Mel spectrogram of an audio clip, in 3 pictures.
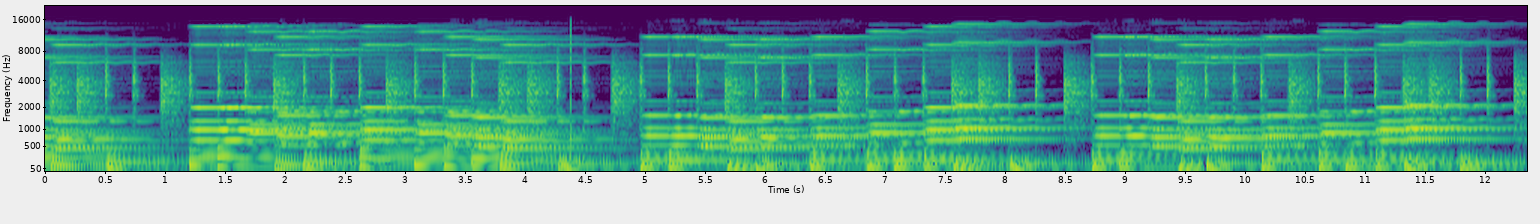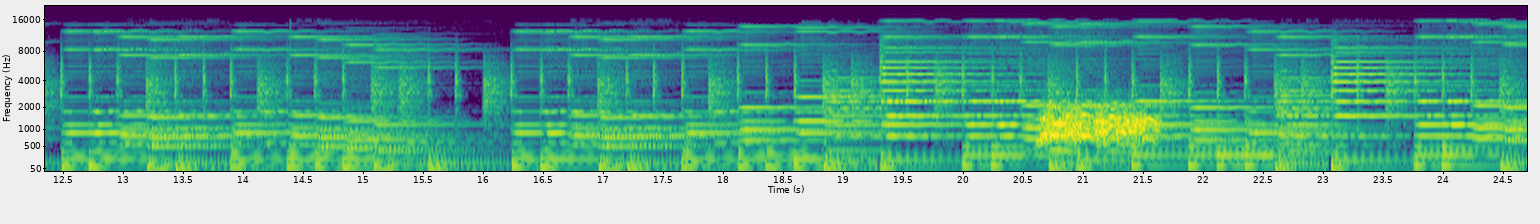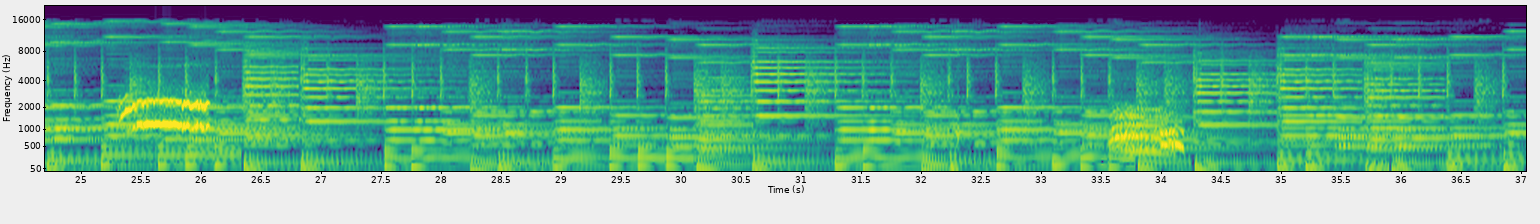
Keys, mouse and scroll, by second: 0.1 right click, 0.3 shift+right click, 0.7 right click, 0.8 shift+right click, 1.0 right click, 1.1 shift+right click, 1.4 right click, 1.5 shift+right click, 2.6 middle click, 4.1 right click, 4.2 shift+right click, 4.5 right click, 4.5 shift+right click, 4.7 right click, 4.8 shift+right click, 5.2 right click, 5.4 shift+right click, 5.7 right click, 5.8 shift+right click, 6.1 right click, 6.2 shift+right click, 6.8 right click, 6.9 shift+right click, 7.0 right click, 7.1 shift+double right click, 7.4 right click, 7.5 shift+right click, 7.9 right click, 8.0 shift+right click, 8.9 right click, 9.0 shift+right click, 9.2 right click, 9.3 shift+double right click, 9.5 right click, 9.6 shift+right click, 10.6 right click, 10.7 shift+right click, 11.0 right click, 11.1 shift+right click, 11.3 right click, 11.4 shift+right click, 11.8 right click, 11.9 shift+right click, 12.9 right click, 13.0 shift+right click, 13.2 right click, 13.3 shift+right click, 13.6 scroll down 2, 14.2 ctrl+s, 14.5 click, 15.2 middle click, 17.7 scroll up 2, 18.5 right click, 18.6 shift+right click, 18.9 right click, 19.0 shift+right click, 19.3 right click, 19.4 shift+right click, 20.0 right click, 20.1 shift+right click, 20.3 right click, 20.4 shift+right click, 20.8 right click, 20.9 shift+right click, 21.5 right click, 21.6 shift+right click, 22.1 right click, 22.2 shift+right click, 22.4 right click, 22.5 shift+right click, 23.3 right click, 23.4 shift+right click, 24.5 scroll down 2, 26.1 0, 29.0 click, 30.8 click, 32.2 click, 32.3 click, 34.1 click, 34.2 click, 34.8-35.2 typing, 35.4 Return.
